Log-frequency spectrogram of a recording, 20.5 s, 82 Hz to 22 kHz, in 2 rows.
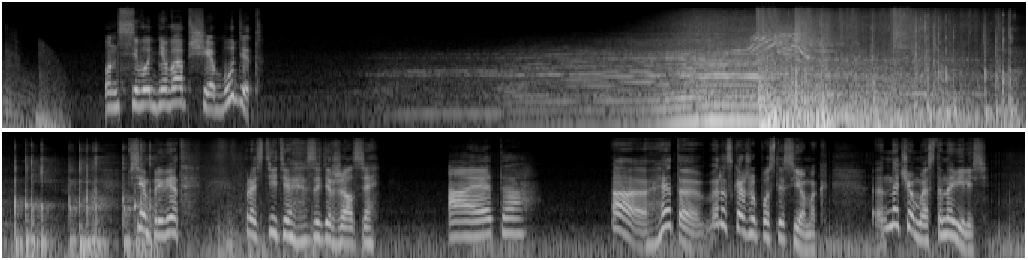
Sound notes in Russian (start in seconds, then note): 5.9 звуки скутера; 6.8 вжжжжжжж; 8.6 колесо катится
